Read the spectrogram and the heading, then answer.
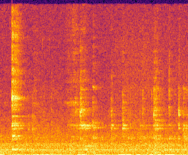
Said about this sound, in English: Sorry, quick sip of electrolyte.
